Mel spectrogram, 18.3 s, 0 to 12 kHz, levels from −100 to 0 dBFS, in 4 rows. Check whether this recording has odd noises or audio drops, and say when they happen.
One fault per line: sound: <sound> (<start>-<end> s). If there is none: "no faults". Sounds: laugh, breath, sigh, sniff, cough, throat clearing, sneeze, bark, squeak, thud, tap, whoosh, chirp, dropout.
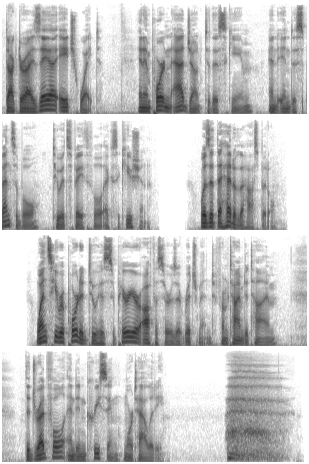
sound: sigh (17.1-18.1 s)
